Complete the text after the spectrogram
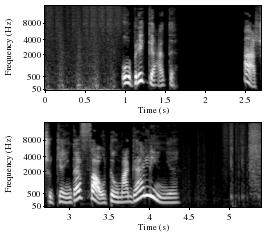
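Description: A woman speaks cheerfully in a cartoon voice.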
